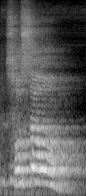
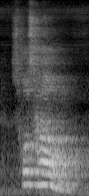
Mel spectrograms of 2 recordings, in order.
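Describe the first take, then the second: First: "소싸움" loud and high, with tense ss; correct tense ss. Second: "소사움" with lax s replacing the tense ss; Gyeongsang pronunciation. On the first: Preacher models bullfight for Gyeongsang members, tense ss in "소싸움". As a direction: hit a hard double-s in "소싸움". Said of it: "쌍식 발음이 잘 안 되잖아요". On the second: Preacher shows Gyeongsang speakers saying bullfight, Gyeongsang lax s. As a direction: Gyeongsang accent, softened s in "소사움". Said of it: "이렇게 되요". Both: Shown as a demonstration.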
